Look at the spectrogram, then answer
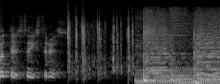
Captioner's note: typing intensifies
